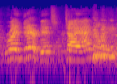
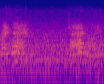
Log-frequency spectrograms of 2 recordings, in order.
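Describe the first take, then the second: First: Bratty little sister. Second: Much softer, lower deadpan; quiet deadpan. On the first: Retold or imitated. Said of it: "she goes". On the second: Pretend. Quoting the sister to his friend, soft and low deadpan. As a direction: drop it soft and low like a punchline. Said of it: "And I say".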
